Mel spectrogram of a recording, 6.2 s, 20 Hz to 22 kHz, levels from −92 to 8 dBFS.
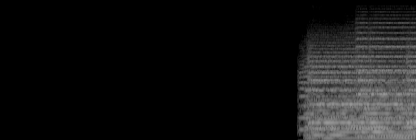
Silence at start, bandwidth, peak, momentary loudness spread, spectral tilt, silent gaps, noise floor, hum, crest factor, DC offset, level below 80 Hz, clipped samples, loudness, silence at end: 4.45 s; 19 kHz; -18 dBFS; 7 LU; -4 dB/octave; none; under -90 dBFS; 60 Hz at -85 dBFS; 20 dB; under 0.1%; -64 dBFS; under 0.1%; -33 LUFS; 0 s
